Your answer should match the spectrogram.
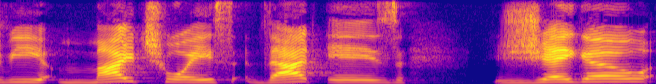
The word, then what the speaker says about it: Zhego: Z-H-E-G-O, Jago.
